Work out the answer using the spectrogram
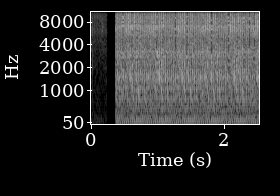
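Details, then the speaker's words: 1986 Kubota L2550 4WD diesel tractor, about 1900 hours, cranked but wouldn't start at about 9°F; gelled fuel suspected but failed fuel lift pump found. With a new pump it idles steadily and evenly, first run in about a month. "so anyway i was able to get the thing running for the first time this is the first time coming about a month"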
